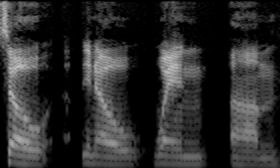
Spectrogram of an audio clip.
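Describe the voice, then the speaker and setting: A medium-pitched man's voice with a bright, sharp tone and an American accent, on a very clean recording with a silent background. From United States. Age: 50s. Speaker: professor and podcast host. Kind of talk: interview conversation.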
